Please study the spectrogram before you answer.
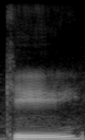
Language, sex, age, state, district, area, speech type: Punjabi, male, 18-30, Punjab, Fazilka, urban, spontaneous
